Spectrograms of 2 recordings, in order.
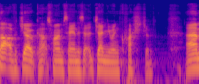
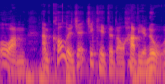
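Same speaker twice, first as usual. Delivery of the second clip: put-on Edinburgh accent, quieter; 5 dB quieter than usual. Describing how people from Edinburgh talk: put-on Edinburgh accent. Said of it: "talking a bit more like this".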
